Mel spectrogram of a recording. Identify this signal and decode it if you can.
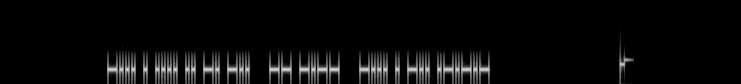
Morse code, heard as a keyed tone, about 40 wpm, 700 Hz. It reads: BEHIND MY BED.
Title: Sentences from Top 500 Words 40wpm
